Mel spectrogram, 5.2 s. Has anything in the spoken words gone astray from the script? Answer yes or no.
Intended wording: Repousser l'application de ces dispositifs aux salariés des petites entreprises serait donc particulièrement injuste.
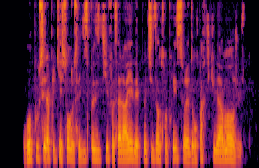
no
